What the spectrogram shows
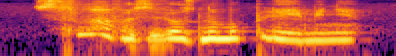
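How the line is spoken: Whispered under breath. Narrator (Russian): прошептала себе под нос белка

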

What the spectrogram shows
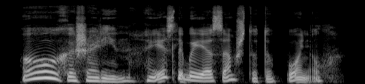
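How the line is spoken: Feigned sigh. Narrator (Russian): наигранно вздохнул пятый дракон

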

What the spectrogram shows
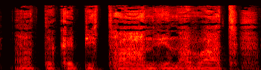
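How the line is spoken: Muttered. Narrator (Russian): бормотал Ян Роппер

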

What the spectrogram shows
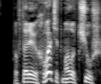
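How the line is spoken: Angry. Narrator (Russian): сердито сказал Виттингтон

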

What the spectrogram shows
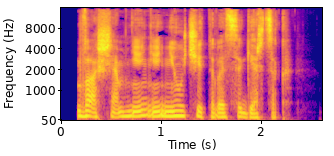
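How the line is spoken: Through gritted teeth. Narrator (Russian): процедила свекровь

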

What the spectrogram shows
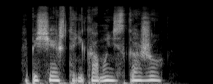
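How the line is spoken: Hoarse whisper. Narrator (Russian): прошептала я неожиданно охрипшим голосом

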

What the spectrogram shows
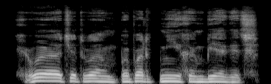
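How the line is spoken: Irritated father. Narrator (Russian): Раздраженно опять начал сегодня отец, обращаясь к матери

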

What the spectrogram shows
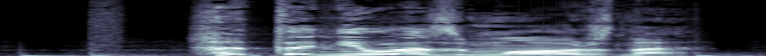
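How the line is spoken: Laughing. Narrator (Russian): засмеялся Спицын

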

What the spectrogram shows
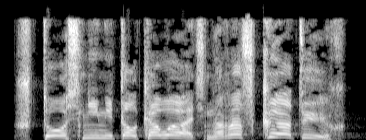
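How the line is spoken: Group yelling. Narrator (Russian): вопил Толоконников и его единомышленники

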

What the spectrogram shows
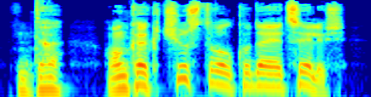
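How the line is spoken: Hurt sob. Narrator (Russian): обиженно всхлипнул навигатор

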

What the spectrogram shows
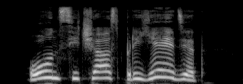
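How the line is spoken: Exclaimed. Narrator (Russian): воскликнула Нэн

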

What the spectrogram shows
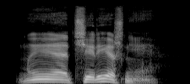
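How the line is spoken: Muttered, young man. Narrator (Russian): пробурчал один из парней в глубоком капюшоне

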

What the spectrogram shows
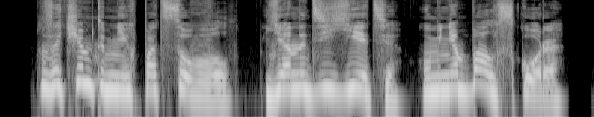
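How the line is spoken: Indignant shout. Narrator (Russian): выкрикнула Этери возмущённо

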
